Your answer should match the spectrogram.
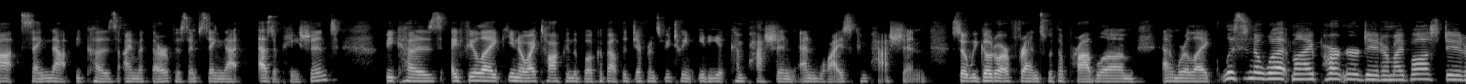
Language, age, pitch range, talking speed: English, 30-49, 150-195 Hz, 230 wpm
